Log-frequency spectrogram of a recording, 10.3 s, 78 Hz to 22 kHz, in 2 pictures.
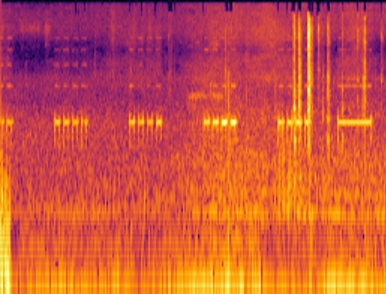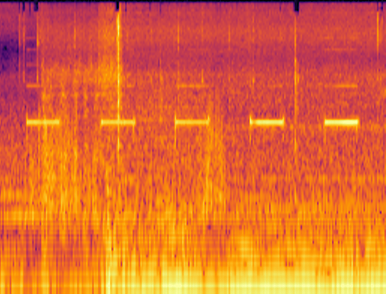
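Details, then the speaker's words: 2004 Honda Element after replacing the ignition switch to fix buzzing no-start: key-in chimes, then the starter catches quickly and the engine settles into a smooth steady idle; normal start after repair. "and it started right up sweet and that's pretty much it"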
